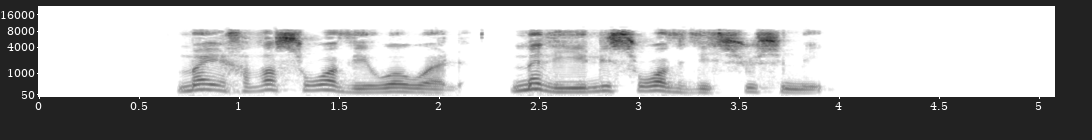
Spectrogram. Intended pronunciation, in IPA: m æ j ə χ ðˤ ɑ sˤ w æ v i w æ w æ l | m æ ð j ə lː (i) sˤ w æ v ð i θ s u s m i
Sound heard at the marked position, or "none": i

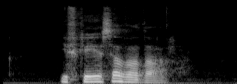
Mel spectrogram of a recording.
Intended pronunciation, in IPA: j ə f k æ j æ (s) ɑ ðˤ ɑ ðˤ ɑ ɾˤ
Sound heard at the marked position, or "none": s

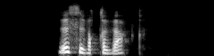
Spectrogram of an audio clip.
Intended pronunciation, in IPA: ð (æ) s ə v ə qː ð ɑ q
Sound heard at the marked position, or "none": æ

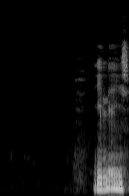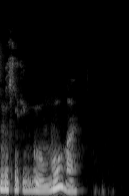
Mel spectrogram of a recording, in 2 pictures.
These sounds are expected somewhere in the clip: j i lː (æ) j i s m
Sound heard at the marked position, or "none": æ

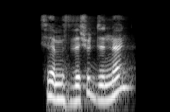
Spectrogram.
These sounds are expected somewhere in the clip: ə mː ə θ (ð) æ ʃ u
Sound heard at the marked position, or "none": ð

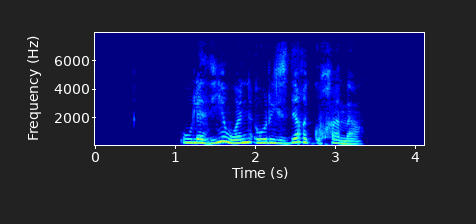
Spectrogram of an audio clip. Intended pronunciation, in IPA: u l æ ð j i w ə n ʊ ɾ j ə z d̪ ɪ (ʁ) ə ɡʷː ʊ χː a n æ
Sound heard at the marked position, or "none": ʁ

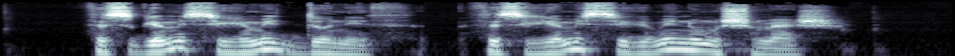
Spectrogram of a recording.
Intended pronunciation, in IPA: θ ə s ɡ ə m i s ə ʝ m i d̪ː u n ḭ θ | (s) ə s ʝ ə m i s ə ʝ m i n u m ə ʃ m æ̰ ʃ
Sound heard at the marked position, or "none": θ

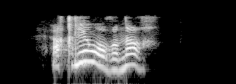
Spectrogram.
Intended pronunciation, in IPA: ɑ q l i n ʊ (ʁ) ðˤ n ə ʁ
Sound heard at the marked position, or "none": none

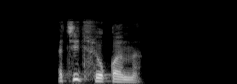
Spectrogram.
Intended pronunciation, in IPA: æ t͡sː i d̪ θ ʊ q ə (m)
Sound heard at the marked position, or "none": m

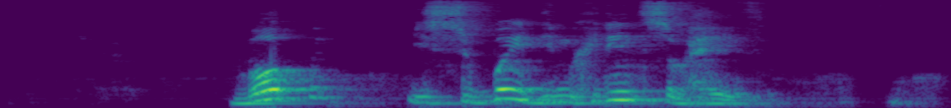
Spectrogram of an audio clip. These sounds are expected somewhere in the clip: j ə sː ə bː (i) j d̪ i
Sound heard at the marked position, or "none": æ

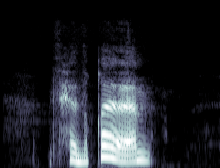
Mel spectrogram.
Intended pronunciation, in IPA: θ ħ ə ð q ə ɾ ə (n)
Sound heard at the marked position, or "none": m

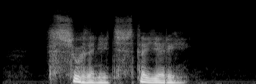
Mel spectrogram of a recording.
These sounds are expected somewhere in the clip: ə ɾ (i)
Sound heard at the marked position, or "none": i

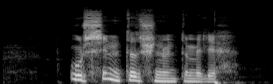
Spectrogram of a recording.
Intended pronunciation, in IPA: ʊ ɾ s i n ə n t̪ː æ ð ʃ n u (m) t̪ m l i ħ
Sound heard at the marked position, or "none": n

